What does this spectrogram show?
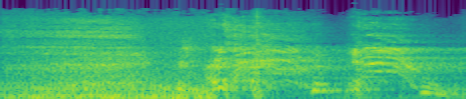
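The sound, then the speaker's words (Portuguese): A man coughs in a few rough, throaty bursts, with a short pause between the fits and a steady background hiss underneath. “deixa o marido tossir.”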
